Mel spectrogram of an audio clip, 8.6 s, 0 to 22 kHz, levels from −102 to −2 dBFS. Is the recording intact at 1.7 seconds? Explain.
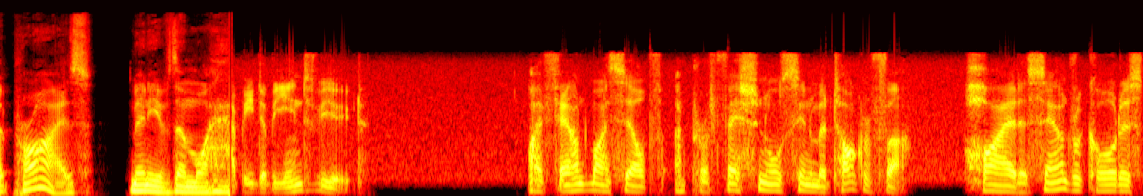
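No. Right after "many of them were", at 1.72 s, a 20 ms gap gives way to duller speech at about the same level, with nothing above 6.9 kHz and a new faint background noise, continuing to 8.57 s, likely because the input switched to a poorer device.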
